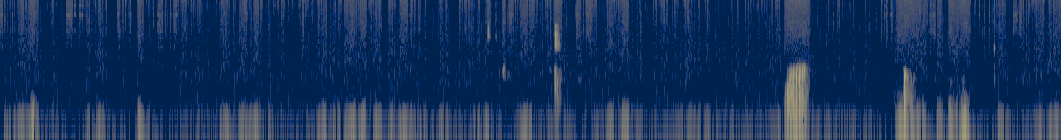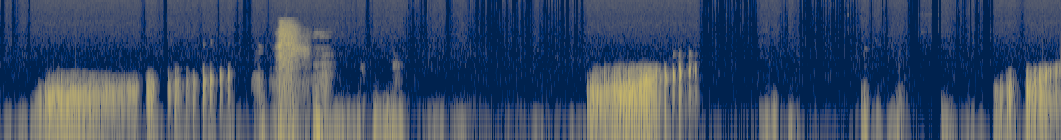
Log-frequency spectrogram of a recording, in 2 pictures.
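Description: Quiet room with scattered gurgles and two longer rumbling bursts; ordinary bowel sounds, a normal finding.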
